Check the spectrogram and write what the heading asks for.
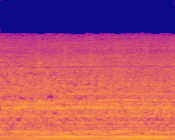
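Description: Worship band holding one low sustained chord, steady, with no singing or speech over it.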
